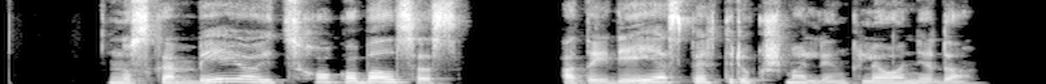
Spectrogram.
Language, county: Lithuanian, Panevėžys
